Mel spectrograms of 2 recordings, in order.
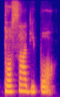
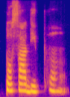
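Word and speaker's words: torsades de pointes: The irregular one is the Tosa de Port. The pronunciation is called Tosa de Port.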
